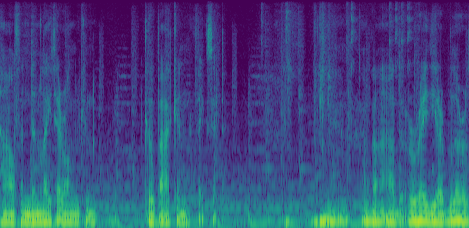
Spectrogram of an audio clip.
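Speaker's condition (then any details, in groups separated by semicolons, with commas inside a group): No condition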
